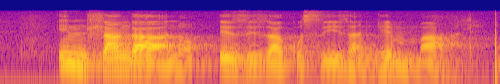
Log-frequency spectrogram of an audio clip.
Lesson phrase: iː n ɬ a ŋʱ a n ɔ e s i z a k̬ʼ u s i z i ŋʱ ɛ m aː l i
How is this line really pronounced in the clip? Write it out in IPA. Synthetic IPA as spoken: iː n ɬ a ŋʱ a n ɔ e z i z a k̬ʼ u s i z a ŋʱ ɛ m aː l i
